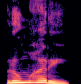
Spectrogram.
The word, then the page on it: ರುಂಹರಿ: kannada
